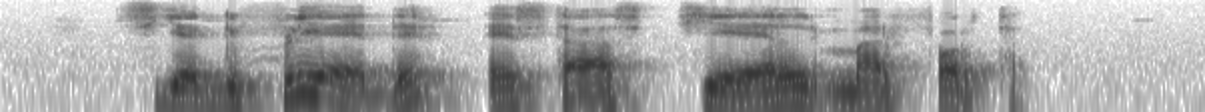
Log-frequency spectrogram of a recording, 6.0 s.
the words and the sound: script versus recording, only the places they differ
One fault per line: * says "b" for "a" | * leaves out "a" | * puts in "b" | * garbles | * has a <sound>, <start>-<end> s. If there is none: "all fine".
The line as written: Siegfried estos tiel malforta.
* says "estas" for "estos"
* has a dropout, 4.6-4.7 s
